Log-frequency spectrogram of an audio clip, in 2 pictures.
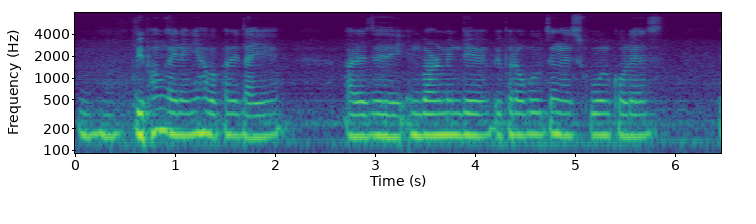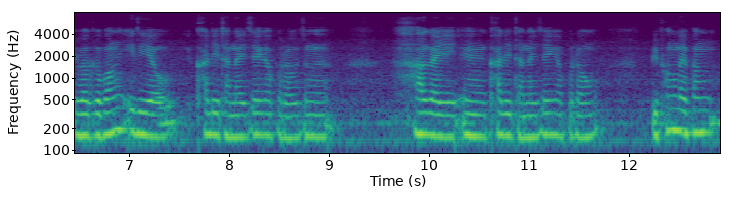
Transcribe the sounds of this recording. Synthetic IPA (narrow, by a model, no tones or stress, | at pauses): bipʰaŋɡajnajniɦabapʰaɾilajɯ | aɾɯzɯenbajɾɔnmendebipʰɯɾawbɯzɯŋɯskulkɔled͡ʒ | ebaɡɯbaŋiɾijawkʰalitʰanajzajɡapʰɯɾawzɯŋɯ | haɡajkʰalitʰanajzajɡapʰɯɾaw | b̥ipʰaŋlajpʰaŋ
